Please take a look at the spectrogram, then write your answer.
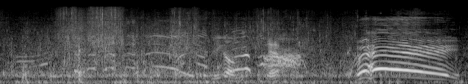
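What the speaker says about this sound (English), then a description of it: "Gust of wind coming." Wind gusts on board a boat, a broad rushing noise that swells and buffets the microphone, with people talking over it and a loud high call near the end.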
